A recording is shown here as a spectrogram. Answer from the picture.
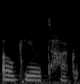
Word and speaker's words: Gyotaku: You're going to tell me about Gyotaku? Am I saying that correctly, Gil? Gyotaku.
